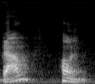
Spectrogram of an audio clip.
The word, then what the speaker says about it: ব্রাহ্মণ: হবে কি ব্রাম ব্রাম যুক্ত বর্ণের ক্ষেত্রে আমরা মনে রাখবো যে যে শব্দটা আগে যে বর্ণটা আগে ওটা কিন্তু আগে উচ্চারণ হয় এই ম আর হ এর মধ্যে আগে কোনটা ম আগে কোনটা ম কিন্তু আগে উচ্চারণ হইছে ব্রাম হন ব্রাম হন তাহলে আমরা কি কি শব্দ দেখলাম?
